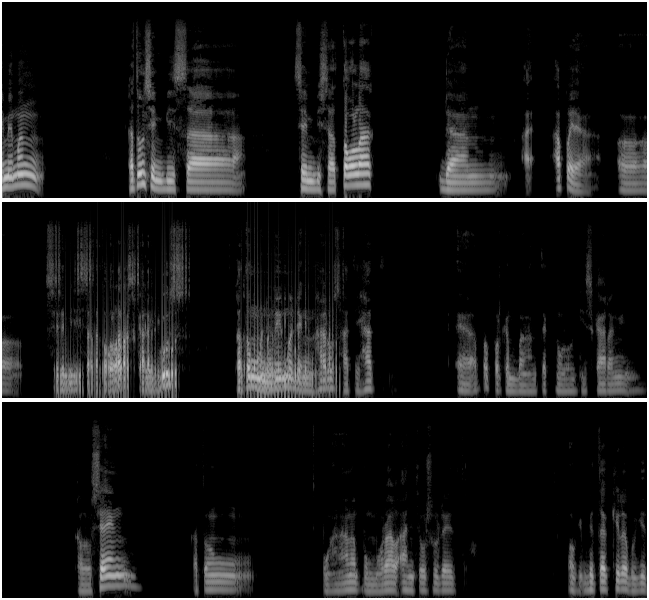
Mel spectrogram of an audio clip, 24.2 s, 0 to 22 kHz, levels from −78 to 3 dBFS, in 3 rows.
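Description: From 8.70 s to 12.37 s the speech takes on a robotic rattle, a buzz at about 23.4 Hz that persists and rides only on the speech. This is buffer tearing: the writing program and the playback hardware have drifted so their positions cross within each buffer period, which fits a 2048-sample buffer. Roughly a third of every buffer replays audio from around a tenth of a second earlier, hard-joined on both edges.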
